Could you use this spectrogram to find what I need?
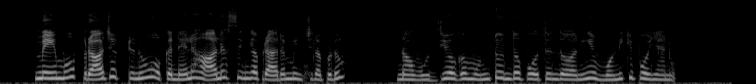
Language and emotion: Telugu, fearful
